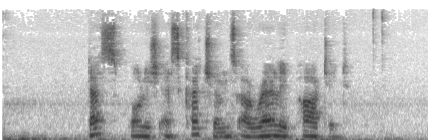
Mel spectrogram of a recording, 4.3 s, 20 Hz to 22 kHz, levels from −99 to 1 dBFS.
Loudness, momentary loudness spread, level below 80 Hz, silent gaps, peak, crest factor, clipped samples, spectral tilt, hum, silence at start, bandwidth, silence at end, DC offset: -26 LUFS; 20 LU; -44 dBFS; none; -10 dBFS; 18 dB; under 0.1%; -3.5 dB/octave; none; 0.05 s; 16.5 kHz; 0.25 s; under 0.1%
